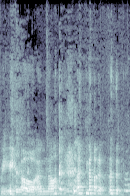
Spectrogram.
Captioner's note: laughing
